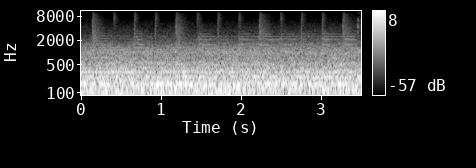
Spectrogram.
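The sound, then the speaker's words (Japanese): Car engine held at full throttle on an uphill highway, speed stuck around 100 km/h: a steady broad roar of engine, road and wind noise with a rapid series of soft, regular thumps repeating through it. “あれなんか100キロ以上出なくなった。今俺アクセル全開なんだけど、わりかし全開なんですけど”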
